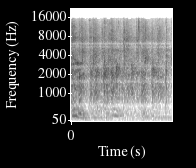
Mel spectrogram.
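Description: Soft, indistinct men's voices and murmurs, quieter than the talk around them, with no clear words.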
